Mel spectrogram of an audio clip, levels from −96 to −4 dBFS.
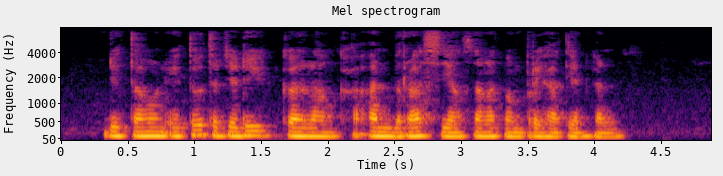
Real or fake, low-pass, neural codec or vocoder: real; 7.2 kHz; none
